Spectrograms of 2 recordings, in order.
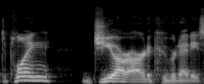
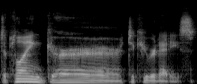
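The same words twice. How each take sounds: First: GRR is spelled out as three separate letters. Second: GRR is said as one short word.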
